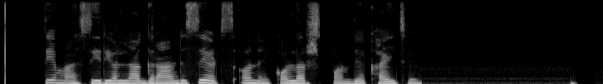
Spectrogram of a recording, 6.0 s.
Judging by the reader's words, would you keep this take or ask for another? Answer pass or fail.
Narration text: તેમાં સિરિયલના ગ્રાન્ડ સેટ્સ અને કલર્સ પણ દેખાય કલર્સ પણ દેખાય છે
fail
